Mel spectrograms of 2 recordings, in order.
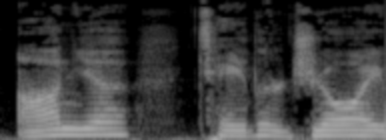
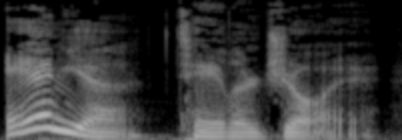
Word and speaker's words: Anya Taylor-Joy: Her name is commonly mispronounced as Anya Taylor-Joy when it's actually Anya Taylor-Joy.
